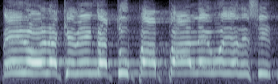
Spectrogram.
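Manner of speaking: high, loud mock threat about telling dad; yelling mom. Mother threatening her child to tell his father, loud and high. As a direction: shout the empty threat up high. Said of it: "la mamá que grita".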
